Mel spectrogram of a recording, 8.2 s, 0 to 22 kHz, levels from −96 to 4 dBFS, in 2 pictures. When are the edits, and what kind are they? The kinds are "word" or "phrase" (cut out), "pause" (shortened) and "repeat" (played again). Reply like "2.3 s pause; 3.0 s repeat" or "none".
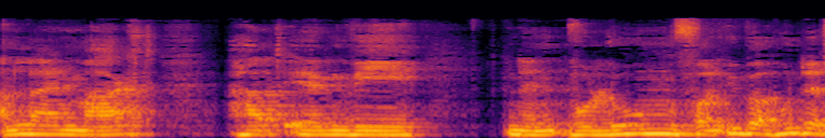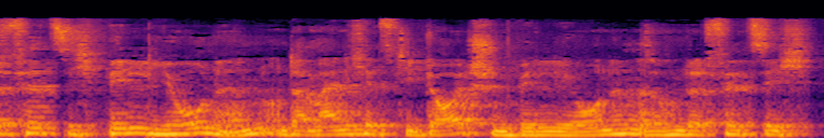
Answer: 2.8 s word; 6.1 s word; 7.3 s word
